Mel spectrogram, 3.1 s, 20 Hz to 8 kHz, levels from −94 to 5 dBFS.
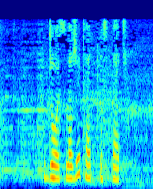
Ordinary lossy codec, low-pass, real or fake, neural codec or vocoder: MP3, 24 kbps; 7.2 kHz; fake; codec, 16 kHz, 0.9 kbps, LongCat-Audio-Codec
